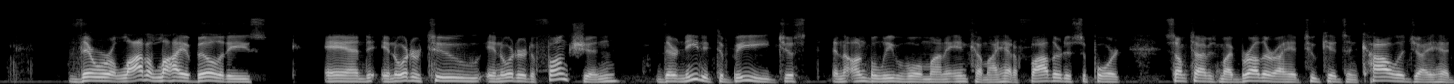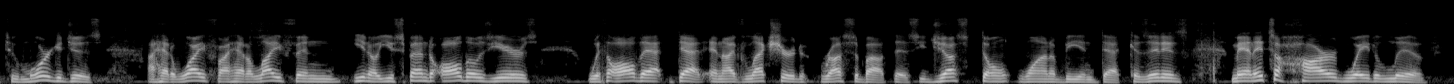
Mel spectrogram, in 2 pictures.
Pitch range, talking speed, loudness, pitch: 125-160 Hz, 180 wpm, -21 LUFS, 140 Hz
